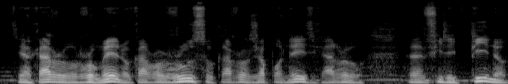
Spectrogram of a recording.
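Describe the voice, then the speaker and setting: A man talks at a fairly slow pace, somewhat breathy, with a dark, mellow tone. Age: 90s. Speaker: expedition veteran and retired businessman. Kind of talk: interview. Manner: halting, with repetitions.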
